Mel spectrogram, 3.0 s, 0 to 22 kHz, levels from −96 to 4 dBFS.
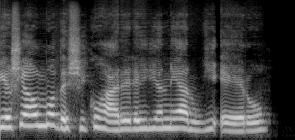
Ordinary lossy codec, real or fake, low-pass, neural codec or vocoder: none; fake; none; codec, 44.1 kHz, 3.4 kbps, Pupu-Codec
